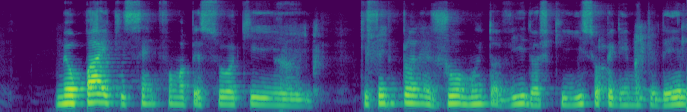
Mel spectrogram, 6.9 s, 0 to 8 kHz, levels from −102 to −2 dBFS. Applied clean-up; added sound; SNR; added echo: neural mask model DeepFilterNet 3.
